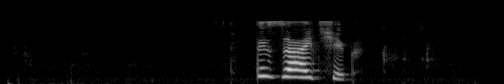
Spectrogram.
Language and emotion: Russian, positive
